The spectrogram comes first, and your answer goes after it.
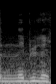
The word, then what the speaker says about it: Nebulae: Ils sont là pour nous parler de Nebulé. Je prononce bien? C'est ça, parfait. Alors, qu'est-ce que c'est Nebulé?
